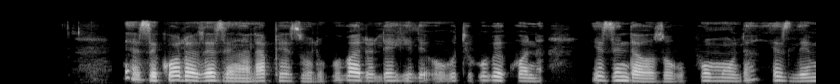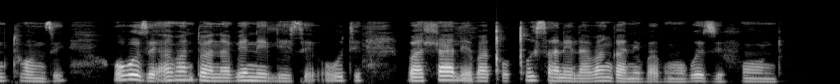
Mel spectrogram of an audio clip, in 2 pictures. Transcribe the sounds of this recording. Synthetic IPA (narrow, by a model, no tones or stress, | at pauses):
iziɣɔlwazeziŋa̰lapʰezṵlṵɣuβaluleɣilɛ̰ʔṵɣutʰiɣuβɛkʰɔna | izindʱawɔzoɣṵpʰumulaezilem̩tʰund͡zʱi | uɣuzɛʔaβantʼwanaβɛnelisɛ̰ṵɣutʰiβaɬalɛ̰βaǁoǃisanɛlaβaŋaniβa̰βuŋɔɣwezifuːndʱɔ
